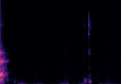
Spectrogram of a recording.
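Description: Near silence, with a single short, faint click near the end.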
